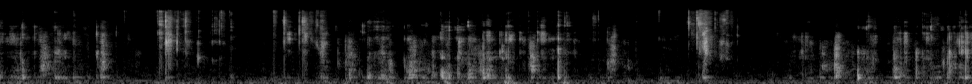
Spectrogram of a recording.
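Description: A woman chews wet food with soft smacking sounds, close to the microphone.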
